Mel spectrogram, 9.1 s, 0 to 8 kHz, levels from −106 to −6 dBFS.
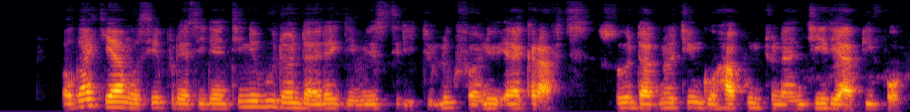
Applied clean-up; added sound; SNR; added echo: none; none; none; reverberation time 0.2 s.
